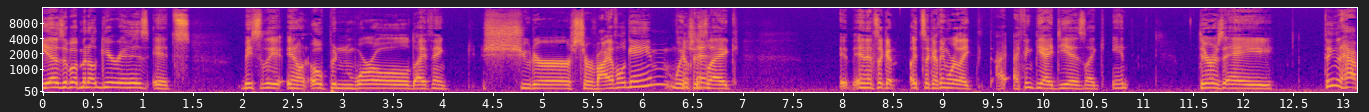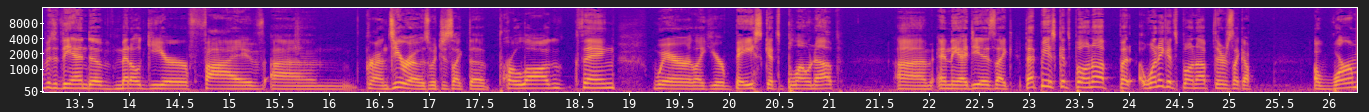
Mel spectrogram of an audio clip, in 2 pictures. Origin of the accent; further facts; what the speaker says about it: New York, United States; I'm from New York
